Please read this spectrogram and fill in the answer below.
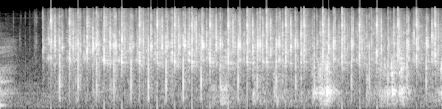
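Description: Silver leafing paint pen shaken hard, starting about half a second in, with a fast, steady clicking rattle, to get the ink into its dry tip.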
